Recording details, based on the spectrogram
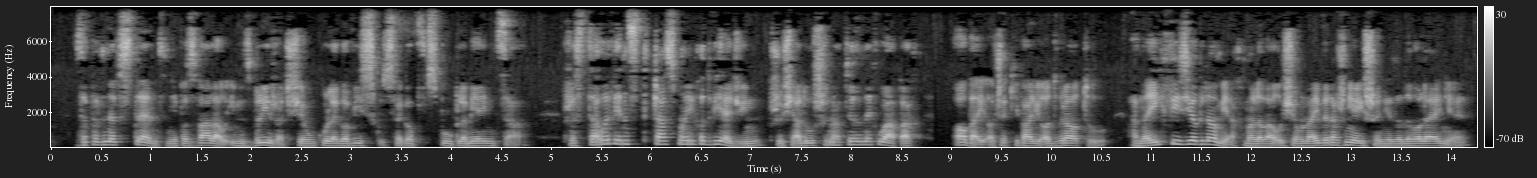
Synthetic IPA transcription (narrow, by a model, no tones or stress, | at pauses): zapɛvnɛfst̪ɾɛnt̪ɲɛpɔzvala̰wʔḭmzblʲiʐat͡ɕɕɛkulɛɡɔvʲiskusfɛɡɔfspuwplɛmʲjeɲʲt̪sa̰ | pʂɛst̪sawɘvʲjɛnt̪st͡ʂasmɔjixɔd̪vʲjed͡ʑinpʂɘɕad̪wʂɘnat̪ɘlnɘxwapax | ɔbajɔ̰t͡ʂɛkʲivalʲiɔd̪vɾɔt̪ṵ | anaixfʲizʲjɔɡnɔmʲja̰xmalɔva̰wɔ̰ɕɛnajvɘɾaʐɲejʂɛɲɛzad̪ɔvɔlɛɲɛ̰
